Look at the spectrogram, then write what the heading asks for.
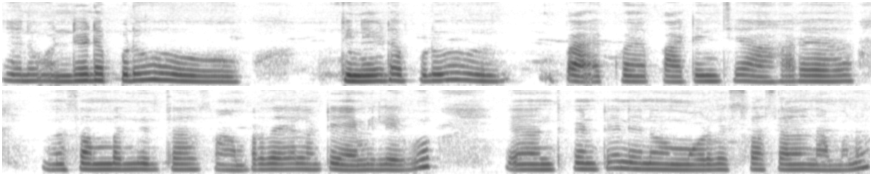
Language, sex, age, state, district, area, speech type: Telugu, female, 45-60, Andhra Pradesh, East Godavari, rural, spontaneous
